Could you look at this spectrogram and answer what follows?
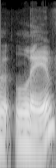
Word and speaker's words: live: Live означає жити скажіть тут важливою є вимова тому що якщо ви скажете Le тобто ЗМІ м і це вже покидати залишати якесь місце а от воно звучить ближче до нашої е - це жити Отже скажіть жити Live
